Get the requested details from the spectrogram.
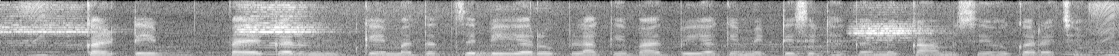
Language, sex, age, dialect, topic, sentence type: Maithili, female, 18-24, Angika, agriculture, statement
